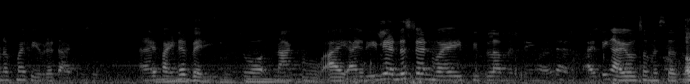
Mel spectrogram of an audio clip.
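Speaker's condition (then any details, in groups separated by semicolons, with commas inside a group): No condition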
